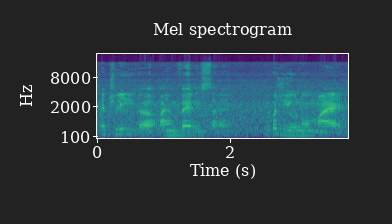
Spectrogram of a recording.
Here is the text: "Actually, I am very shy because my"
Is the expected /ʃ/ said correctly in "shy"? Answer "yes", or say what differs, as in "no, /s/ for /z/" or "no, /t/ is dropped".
no, /s/ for /ʃ/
